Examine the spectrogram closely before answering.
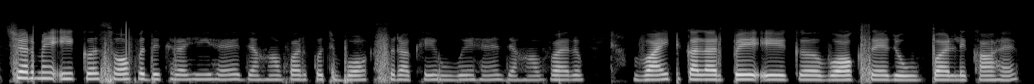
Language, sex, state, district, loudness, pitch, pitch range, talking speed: Hindi, female, Bihar, East Champaran, -18 LUFS, 215 Hz, 210-230 Hz, 300 wpm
